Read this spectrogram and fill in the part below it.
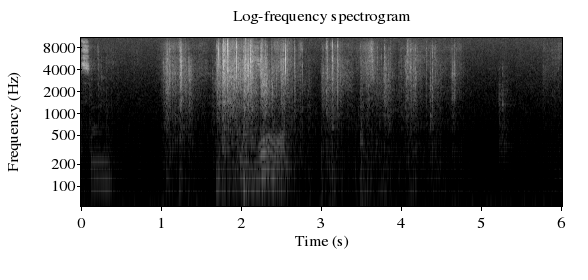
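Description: A newspaper rustles loudly as its pages are turned.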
